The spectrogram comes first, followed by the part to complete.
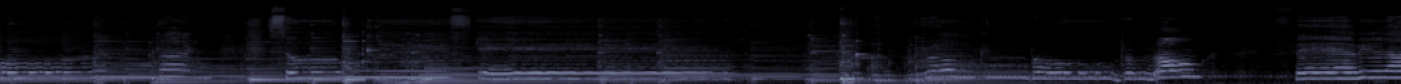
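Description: Acoustic guitar strummed under a woman's singing voice, which holds long, wavering notes. The music drops out for about a second near the end, then guitar and voice come back in.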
